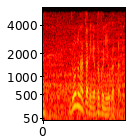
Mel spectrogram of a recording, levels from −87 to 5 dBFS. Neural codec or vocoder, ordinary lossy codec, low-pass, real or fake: none; none; 5.4 kHz; real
